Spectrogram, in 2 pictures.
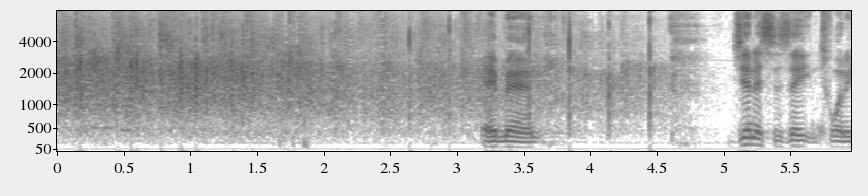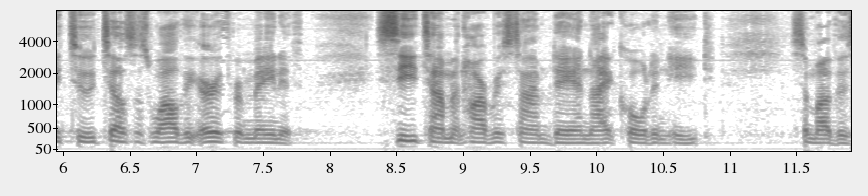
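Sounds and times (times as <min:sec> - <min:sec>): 
audience hand clap of appreciation: 0:00.0 - 0:04.8
speech: 0:03.2 - 0:03.8, 0:05.1 - 0:11.9.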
